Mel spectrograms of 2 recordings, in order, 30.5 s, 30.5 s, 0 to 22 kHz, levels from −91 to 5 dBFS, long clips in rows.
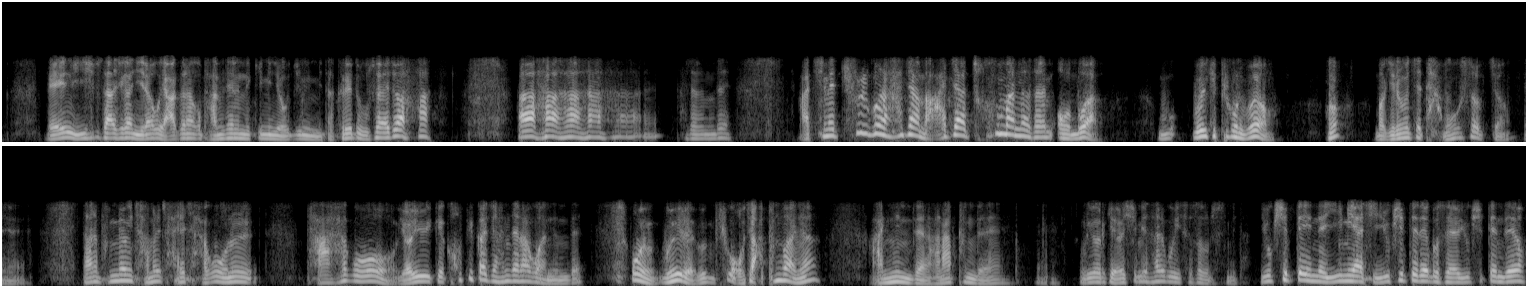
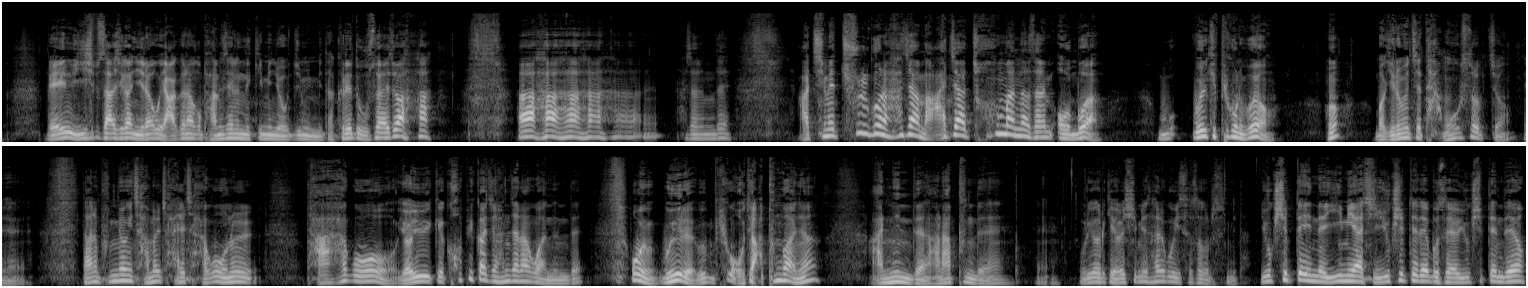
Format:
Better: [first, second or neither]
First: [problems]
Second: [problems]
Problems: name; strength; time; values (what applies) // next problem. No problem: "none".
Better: second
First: garbled, watery; badly; nothing above 4 kHz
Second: none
